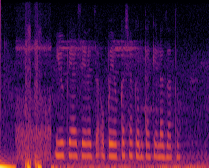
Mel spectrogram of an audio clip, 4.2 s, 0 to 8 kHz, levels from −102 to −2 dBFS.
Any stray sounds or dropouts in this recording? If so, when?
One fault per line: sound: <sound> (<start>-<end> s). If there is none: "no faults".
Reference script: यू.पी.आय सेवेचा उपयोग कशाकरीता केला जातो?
sound: laugh (0.5-0.8 s)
